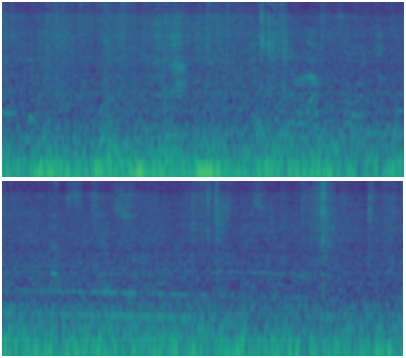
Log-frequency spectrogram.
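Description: Double-decker tour bus under way, heard from inside the cabin: a steady low engine and road rumble, with a faint whine that slides slowly lower through the middle.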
